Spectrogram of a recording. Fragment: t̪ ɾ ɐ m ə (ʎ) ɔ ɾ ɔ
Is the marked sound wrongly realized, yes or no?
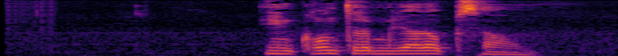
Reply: no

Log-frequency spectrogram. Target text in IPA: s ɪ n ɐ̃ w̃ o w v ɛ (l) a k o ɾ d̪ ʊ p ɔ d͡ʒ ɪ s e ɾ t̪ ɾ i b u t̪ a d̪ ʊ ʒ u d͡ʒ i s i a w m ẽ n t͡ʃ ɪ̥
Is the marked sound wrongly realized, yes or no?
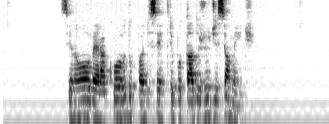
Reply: yes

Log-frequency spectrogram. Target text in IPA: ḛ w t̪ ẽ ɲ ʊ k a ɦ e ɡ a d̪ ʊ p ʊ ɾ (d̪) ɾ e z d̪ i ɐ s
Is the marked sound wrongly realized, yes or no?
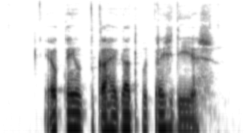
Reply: yes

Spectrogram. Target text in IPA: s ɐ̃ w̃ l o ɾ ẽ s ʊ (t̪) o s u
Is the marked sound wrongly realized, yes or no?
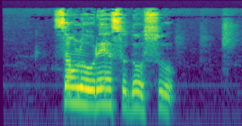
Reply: yes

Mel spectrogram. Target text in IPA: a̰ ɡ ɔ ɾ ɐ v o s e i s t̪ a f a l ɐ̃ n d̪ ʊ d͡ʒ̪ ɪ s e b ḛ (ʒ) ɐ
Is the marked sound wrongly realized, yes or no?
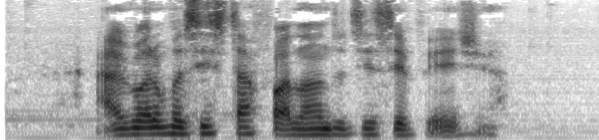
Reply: no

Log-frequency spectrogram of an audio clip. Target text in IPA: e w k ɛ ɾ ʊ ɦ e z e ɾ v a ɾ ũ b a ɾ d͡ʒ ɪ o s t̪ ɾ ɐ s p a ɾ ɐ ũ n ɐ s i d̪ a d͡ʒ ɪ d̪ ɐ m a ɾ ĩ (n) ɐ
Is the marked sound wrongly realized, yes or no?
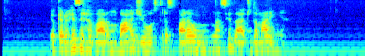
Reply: yes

